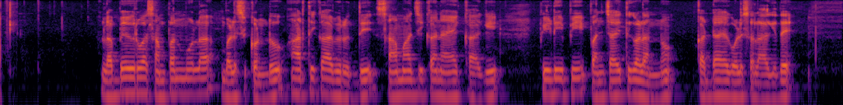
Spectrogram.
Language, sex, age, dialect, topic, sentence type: Kannada, male, 18-24, Mysore Kannada, banking, statement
